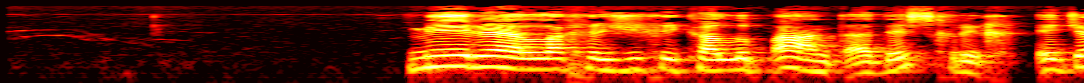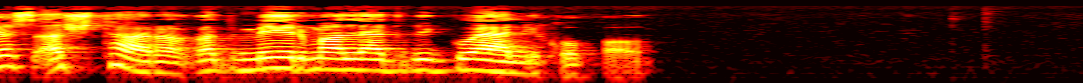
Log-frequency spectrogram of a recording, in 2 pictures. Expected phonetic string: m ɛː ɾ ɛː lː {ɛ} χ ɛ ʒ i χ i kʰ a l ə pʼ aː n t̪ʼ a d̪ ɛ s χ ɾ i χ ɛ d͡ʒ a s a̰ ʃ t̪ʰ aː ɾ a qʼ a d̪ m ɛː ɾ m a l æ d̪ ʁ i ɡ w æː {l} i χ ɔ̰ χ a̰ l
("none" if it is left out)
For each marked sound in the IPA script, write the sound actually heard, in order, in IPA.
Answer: a, l

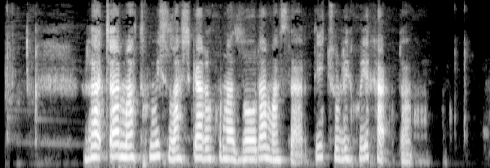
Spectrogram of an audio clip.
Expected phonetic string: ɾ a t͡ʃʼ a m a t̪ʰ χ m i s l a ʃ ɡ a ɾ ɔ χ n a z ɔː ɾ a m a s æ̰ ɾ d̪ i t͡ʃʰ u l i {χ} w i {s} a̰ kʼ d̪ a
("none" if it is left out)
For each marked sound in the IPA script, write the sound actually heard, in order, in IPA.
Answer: χ, χ

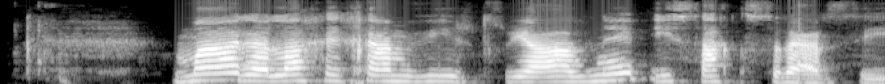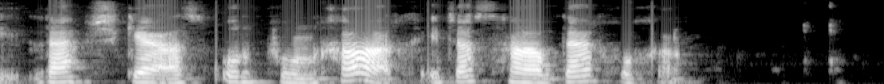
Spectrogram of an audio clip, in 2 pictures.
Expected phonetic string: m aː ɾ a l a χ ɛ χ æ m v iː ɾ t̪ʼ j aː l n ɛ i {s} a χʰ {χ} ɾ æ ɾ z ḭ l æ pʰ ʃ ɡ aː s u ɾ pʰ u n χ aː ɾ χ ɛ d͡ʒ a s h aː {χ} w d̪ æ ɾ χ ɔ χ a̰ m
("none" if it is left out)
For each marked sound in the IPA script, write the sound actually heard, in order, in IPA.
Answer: s, s, none

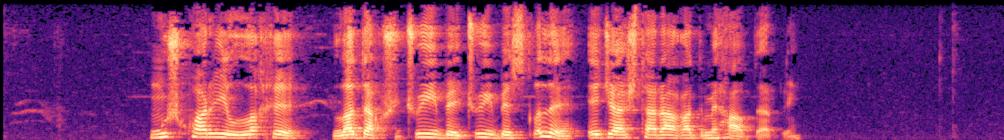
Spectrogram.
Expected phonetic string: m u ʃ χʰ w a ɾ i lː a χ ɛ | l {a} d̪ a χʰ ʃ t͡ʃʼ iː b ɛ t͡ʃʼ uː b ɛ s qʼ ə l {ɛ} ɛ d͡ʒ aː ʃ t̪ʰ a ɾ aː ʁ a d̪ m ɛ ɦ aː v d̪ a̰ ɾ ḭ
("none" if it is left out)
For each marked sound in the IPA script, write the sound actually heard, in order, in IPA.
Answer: a, ɛ

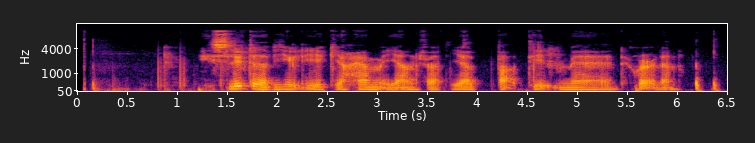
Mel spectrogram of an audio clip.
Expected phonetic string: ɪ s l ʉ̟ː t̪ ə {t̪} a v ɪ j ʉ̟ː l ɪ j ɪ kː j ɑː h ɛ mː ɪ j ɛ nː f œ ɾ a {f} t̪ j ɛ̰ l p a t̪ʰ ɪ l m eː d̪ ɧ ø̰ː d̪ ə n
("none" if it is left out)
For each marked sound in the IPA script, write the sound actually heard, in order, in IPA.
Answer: t̪, none

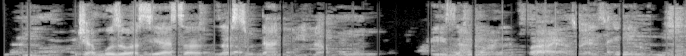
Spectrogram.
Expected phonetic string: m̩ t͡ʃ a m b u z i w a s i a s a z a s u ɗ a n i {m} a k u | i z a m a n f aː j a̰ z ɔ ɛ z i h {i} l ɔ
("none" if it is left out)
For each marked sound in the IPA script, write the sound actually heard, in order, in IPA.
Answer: n, i

